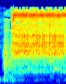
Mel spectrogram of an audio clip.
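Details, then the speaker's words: Bajaj Discover motorcycle: fast, high, steady whirr as the self-starter spins freely but the engine does not turn over; starter motor turning without engaging. "Back हम जैसे ही तेल से start करते हैं friends घूम रहा है लेकिन इंजन नहीं घूम रहा है"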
